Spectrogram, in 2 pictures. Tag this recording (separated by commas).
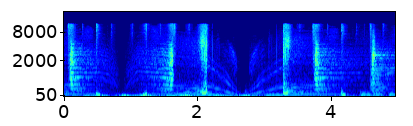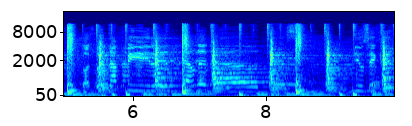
Music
